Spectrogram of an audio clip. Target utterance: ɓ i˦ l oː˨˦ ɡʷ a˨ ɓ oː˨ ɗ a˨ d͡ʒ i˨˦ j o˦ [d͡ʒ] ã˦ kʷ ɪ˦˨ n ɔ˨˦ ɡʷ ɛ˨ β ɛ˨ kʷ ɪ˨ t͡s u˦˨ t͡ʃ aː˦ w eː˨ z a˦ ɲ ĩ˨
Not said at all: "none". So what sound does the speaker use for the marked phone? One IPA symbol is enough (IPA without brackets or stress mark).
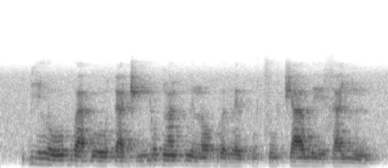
ɡ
